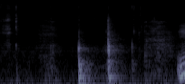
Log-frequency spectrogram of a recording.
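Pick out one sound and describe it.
A small cardboard block clicks as it is lifted from a tray.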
